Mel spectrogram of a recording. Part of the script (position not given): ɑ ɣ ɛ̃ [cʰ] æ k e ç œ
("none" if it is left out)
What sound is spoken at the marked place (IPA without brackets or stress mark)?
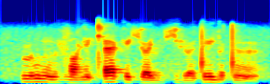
cʰ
